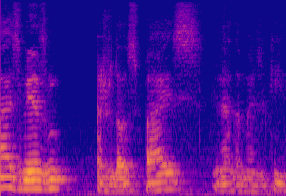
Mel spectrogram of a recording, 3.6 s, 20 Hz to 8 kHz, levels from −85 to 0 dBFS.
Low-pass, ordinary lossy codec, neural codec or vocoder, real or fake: none; none; none; real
